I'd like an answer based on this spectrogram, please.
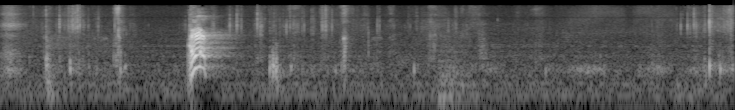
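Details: French Bulldog puppy on its first day, indoors in a small room; a single sharp, high yap stands out near two seconds, with faint softer sounds and quiet background otherwise.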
